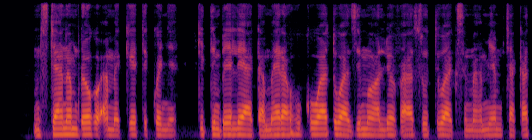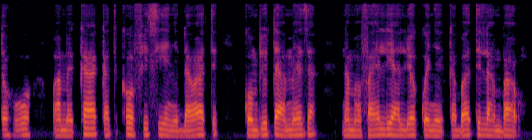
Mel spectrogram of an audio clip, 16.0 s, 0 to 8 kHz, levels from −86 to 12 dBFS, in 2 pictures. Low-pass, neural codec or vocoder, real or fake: 7.2 kHz; none; real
